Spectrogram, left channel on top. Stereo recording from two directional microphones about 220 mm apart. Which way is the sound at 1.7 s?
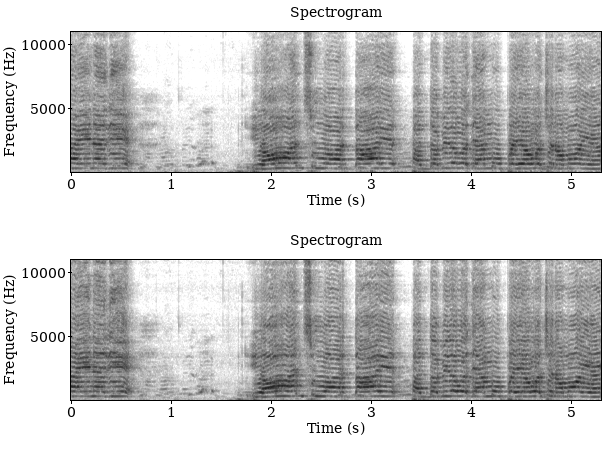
20° right (ahead or behind).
